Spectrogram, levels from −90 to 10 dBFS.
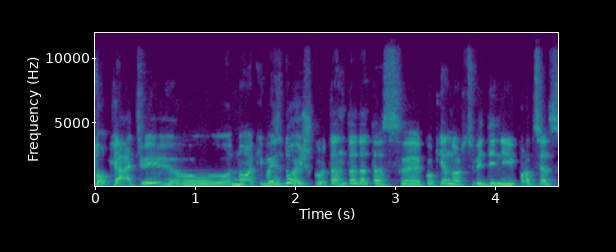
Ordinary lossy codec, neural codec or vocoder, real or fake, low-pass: Opus, 64 kbps; none; real; 10.8 kHz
